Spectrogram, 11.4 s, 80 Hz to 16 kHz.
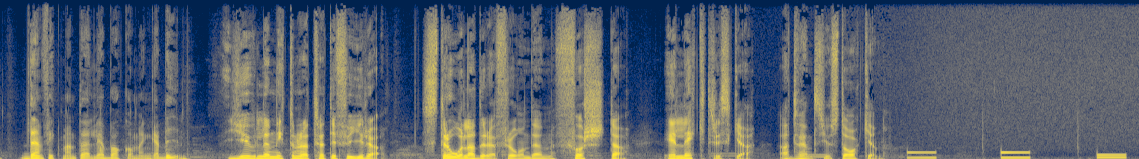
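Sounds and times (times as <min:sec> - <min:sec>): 
speech: 0:00.2 - 0:09.0
telephone line tone while placing a call: 0:09.1 - 0:09.4, 0:10.0 - 0:10.4, 0:11.0 - 0:11.3.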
